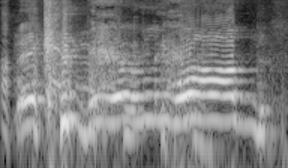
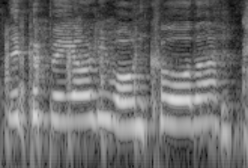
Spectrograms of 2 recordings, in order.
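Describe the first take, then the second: First: High, very loud mock-epic shout; heroic battle cry. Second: Loud, high mock-Brummie Highlander; Brummie accent. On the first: Employee capping his absurd review, triumphant shout. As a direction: roar it out as a triumphant catchphrase. Film catchphrase climax amid laughter. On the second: Friend joking about Brummie Highlanders, mock Brummie cry. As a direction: shout it as a Brummie warrior. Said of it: "if there were Brummie Highlanders".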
